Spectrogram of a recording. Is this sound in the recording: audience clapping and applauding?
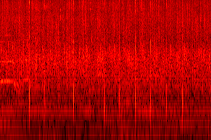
yes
